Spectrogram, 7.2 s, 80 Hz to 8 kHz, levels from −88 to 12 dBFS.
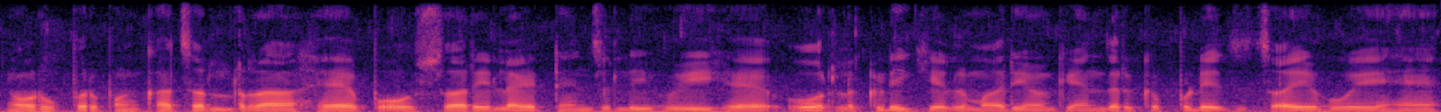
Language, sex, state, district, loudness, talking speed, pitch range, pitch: Hindi, male, Rajasthan, Bikaner, -18 LUFS, 185 wpm, 115-120 Hz, 115 Hz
